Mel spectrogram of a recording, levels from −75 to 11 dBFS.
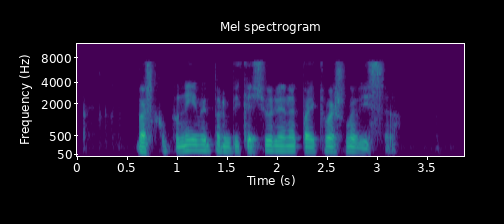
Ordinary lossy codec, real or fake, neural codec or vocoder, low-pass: MP3, 64 kbps; fake; codec, 16 kHz, 1.1 kbps, Voila-Tokenizer; 7.2 kHz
